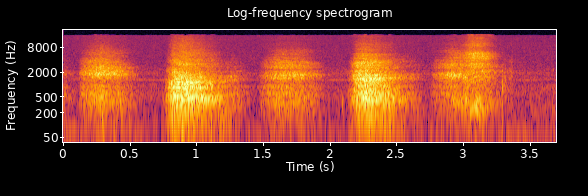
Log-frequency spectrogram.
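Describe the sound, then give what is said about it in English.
Heavy, labored breathing while recovering after a rowing workout, five or six deep alternating inhales and exhales in a steady rhythm, the exhales louder and breathier, with no talking. “Didn't take too long for my breathing to get under control.”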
